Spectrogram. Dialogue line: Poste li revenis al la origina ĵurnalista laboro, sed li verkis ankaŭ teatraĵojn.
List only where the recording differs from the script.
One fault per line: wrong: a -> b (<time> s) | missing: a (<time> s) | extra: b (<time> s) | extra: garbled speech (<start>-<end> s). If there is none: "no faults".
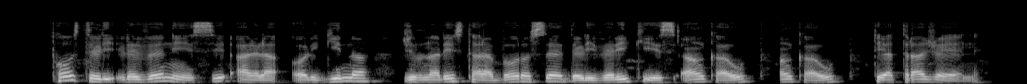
extra: ankaŭ (7.8 s)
